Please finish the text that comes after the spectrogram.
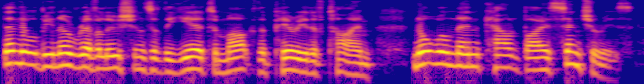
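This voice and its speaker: A man's voice: fairly high pitch, animated, moderate pace, mellow. A man reading a scripted historical sermon aloud in a solemn, declamatory preaching manner.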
